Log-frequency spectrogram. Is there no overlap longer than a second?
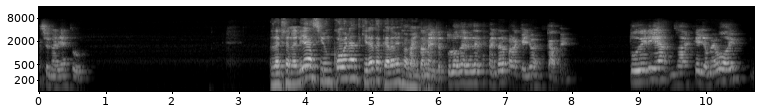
Yes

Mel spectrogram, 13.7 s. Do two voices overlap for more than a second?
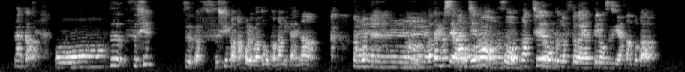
Yes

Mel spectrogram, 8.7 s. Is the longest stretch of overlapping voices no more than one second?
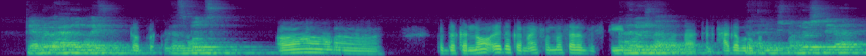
Yes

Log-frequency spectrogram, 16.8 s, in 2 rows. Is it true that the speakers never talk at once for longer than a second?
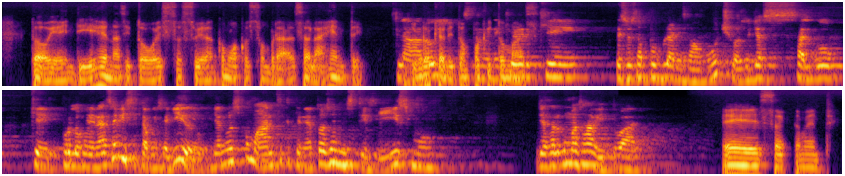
No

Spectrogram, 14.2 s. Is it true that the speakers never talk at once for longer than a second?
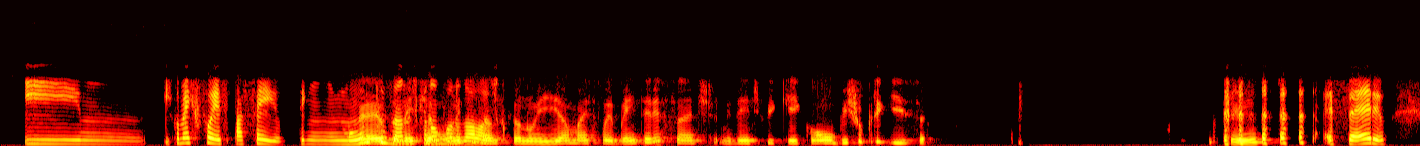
No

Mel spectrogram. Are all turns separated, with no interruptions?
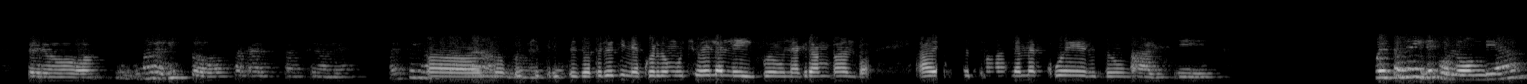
No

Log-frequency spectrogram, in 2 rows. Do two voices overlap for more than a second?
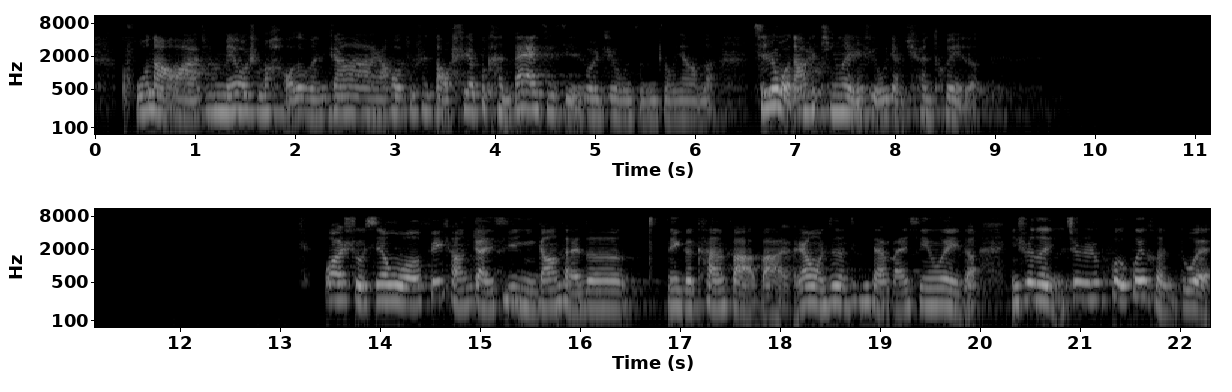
No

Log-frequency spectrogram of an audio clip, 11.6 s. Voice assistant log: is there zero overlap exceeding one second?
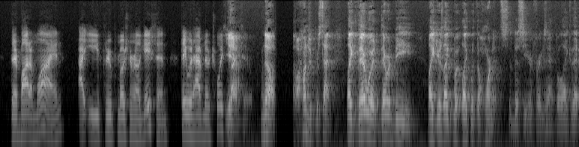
Yes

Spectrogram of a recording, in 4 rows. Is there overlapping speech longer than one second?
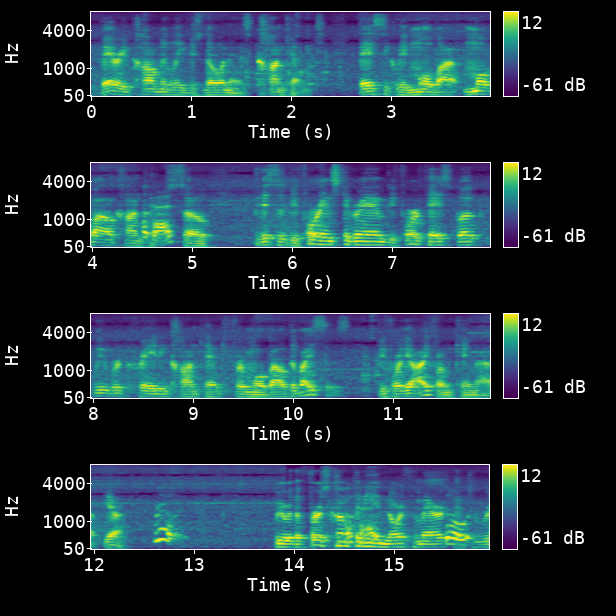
No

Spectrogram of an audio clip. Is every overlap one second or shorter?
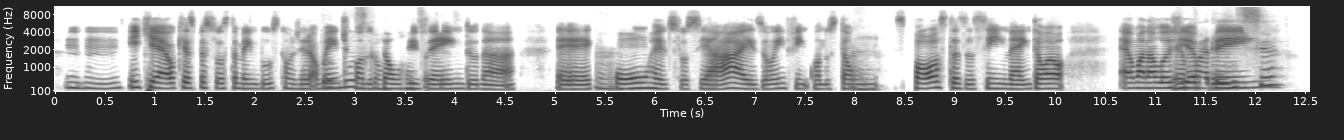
No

